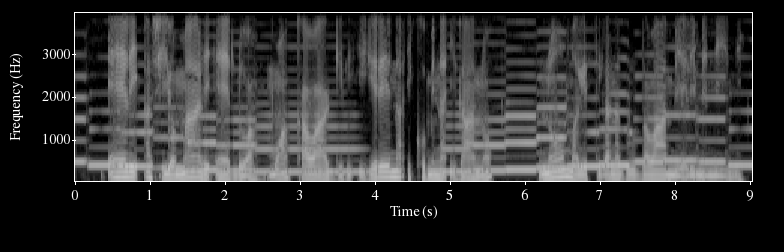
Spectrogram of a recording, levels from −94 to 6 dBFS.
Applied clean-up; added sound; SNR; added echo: neural mask model RNNoise.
